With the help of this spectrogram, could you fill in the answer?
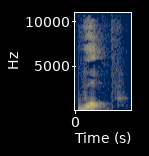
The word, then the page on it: wop: British English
